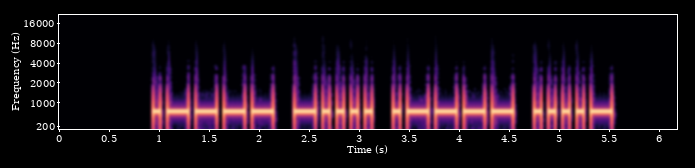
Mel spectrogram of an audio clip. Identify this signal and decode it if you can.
Morse code, heard as a keyed tone, about 17 wpm, 700 Hz. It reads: 1614
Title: Numbers - Contest Style - 4-Digit 17wpm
